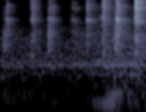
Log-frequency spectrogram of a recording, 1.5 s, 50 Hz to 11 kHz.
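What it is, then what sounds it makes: Loose rattling outer barrel on airsoft pistol. A non-upgraded AWC Glock 18 airsoft pistol is shaken with one finger, and its outer barrel rattles loosely because it is not fixed. About eight quick, bright metallic clicks come in an uneven run, each dying away almost at once with little low end.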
